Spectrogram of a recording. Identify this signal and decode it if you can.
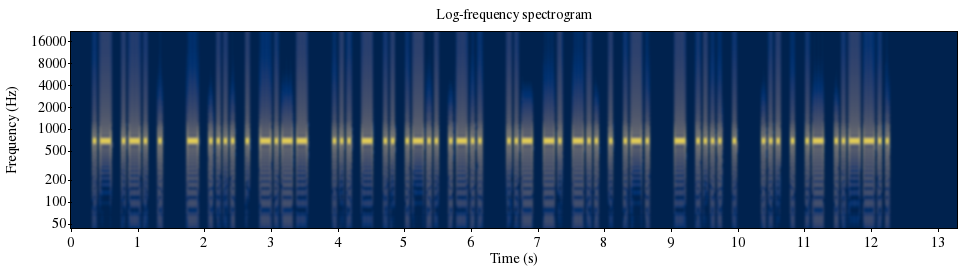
Morse code, heard as a keyed tone, about 22 wpm, 700 Hz. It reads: ARE THEY STILL UNDER THE SEA?
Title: Sentences from Top 1000 Words - Review Part 1 - 22wpm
